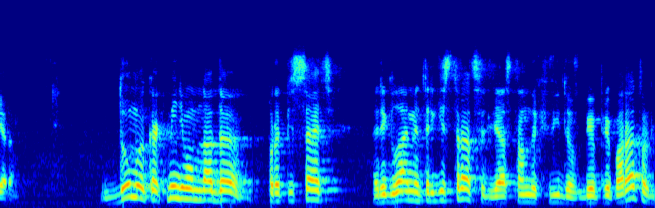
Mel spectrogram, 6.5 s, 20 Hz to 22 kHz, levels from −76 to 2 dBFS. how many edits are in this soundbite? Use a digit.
0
